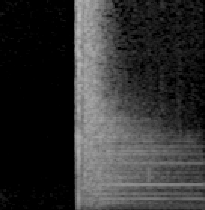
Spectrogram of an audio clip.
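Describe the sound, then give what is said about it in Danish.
After a moment of silence, an air rifle pellet, shot from one end of a room, strikes a metal target set on a picture of Putin with one sharp, bright clang, hitting just under Putin's left eye and leaving a high ringing tone that slowly fades. No voices. “Og så kan man stå hernede i den ene ende af lokalet med et luftgevær, og så kan man skyde på Putin.”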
